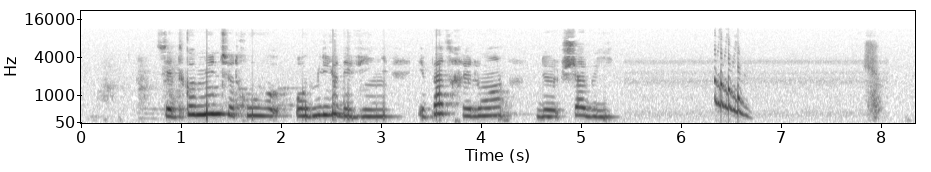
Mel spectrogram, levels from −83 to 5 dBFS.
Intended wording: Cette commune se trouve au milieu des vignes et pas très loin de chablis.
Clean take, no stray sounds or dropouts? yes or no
no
